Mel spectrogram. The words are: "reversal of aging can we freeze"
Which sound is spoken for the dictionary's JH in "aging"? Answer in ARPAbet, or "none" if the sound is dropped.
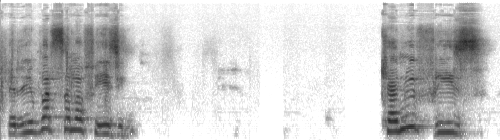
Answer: Z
